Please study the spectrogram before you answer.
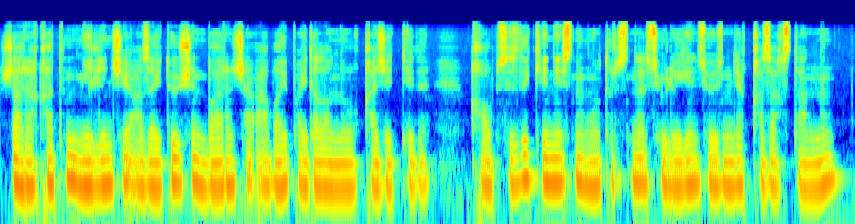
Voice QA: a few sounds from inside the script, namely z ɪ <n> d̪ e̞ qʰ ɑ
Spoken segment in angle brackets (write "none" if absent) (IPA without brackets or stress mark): n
